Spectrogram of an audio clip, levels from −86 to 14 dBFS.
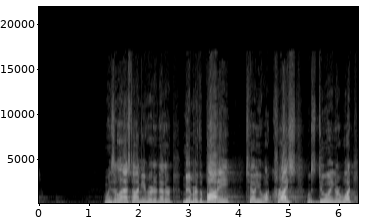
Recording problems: choppy; occasionally; 5% of the speech affected

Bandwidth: 17 kHz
